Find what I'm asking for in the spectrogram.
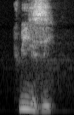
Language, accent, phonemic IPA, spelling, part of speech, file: French, Canada, /kɥi.zi/, cuisis, verb, LL-Q150 (fra)-cuisis.wav
- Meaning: first/second-person singular past historic of cuire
